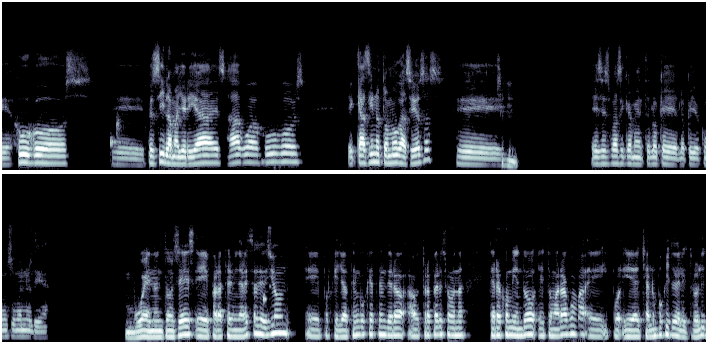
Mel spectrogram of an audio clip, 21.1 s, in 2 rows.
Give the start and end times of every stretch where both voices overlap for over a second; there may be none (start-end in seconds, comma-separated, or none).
none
